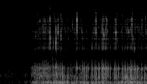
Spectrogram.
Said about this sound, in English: Oh, we get the slurp this morning. Excuse me while I down buckets of coffee.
